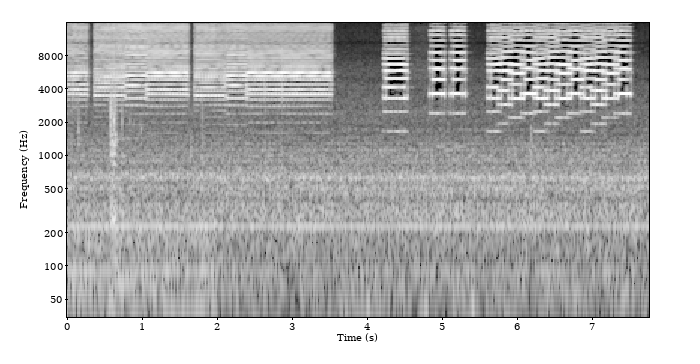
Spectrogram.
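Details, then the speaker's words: Drone ESCs give high-pitched startup tones and beeps when the battery is plugged in during Betaflight calibration, but no confirmation beeps after master throttle is pulled down and no motor spin-up; fourth flight controller installed after a crash. "plug in the battery now and then if I go down on the master control I never hear that concurrent set of beeps letting me know that it has been calibrated"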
